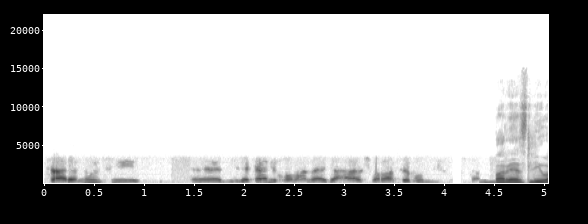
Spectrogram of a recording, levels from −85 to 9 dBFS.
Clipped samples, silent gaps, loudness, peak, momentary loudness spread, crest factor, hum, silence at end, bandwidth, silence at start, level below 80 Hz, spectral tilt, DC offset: under 0.1%; 4.08-4.17 s; -30 LUFS; -10 dBFS; 17 LU; 18 dB; none; 0 s; 13.5 kHz; 0.05 s; -68 dBFS; -7 dB/octave; under 0.1%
